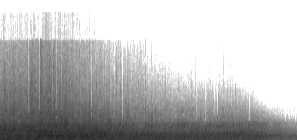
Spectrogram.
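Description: A Torino and a Corvette convertible launch side by side at a drag strip at Bandimere during race week, a loud roaring engine burst that swells early and then fades steadily as the cars pull away.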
